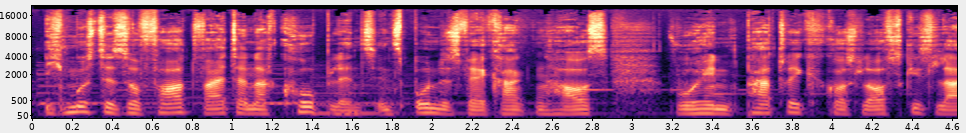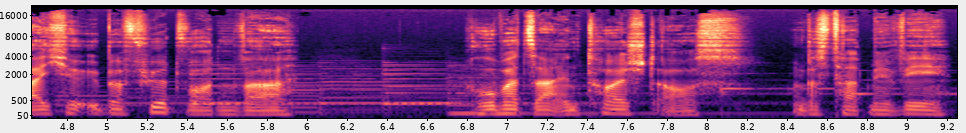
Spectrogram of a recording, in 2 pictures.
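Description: An actor playing a thoughtful, conscientious male prosecutor in a radio drama, with a measured, introspective manner. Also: fairly low pitch, fairly even intonation, music in the background, close to an everyday voice. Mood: pensive, sober. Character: pensive, conscientious male public prosecutor narrating his investigation. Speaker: lead actor and first-person narrator. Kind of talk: radio drama narration and dialogue.

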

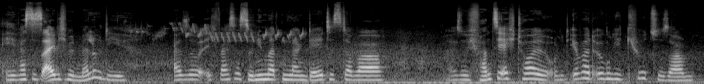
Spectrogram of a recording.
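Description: Schauspielerin als junge Frau, eher helle Stimmlage, Hintergrundgeräusche. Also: female voice, a little high, quick pace, a little mellow, a little hiss or hum, natural voice. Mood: casual, chatty. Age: young adult. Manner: colloquial youth slang with English bits. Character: Daya, young woman, anxious, self-doubting, casual, caring. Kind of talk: naturalistic audio drama acting.

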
